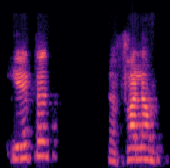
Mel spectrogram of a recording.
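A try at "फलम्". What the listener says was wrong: It is phalam, not phalam. Fa is not there in Sanskrit.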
